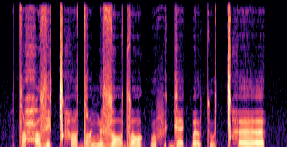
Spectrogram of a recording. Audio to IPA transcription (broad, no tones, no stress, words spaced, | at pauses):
tˤɛħɒzɪǀʰɜ dˤæŋəzɔ dlɔk͡pʊfɪ ɡɛ k͡pɜtʷə ǀʰɜ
